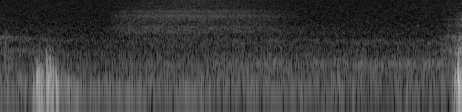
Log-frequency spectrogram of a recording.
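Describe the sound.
Deep breathing during a meditative breathing exercise: a short snort-like nasal breath, a faint airy draw of air, then another sharper breath at the end, all quiet and unaccompanied by talk.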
